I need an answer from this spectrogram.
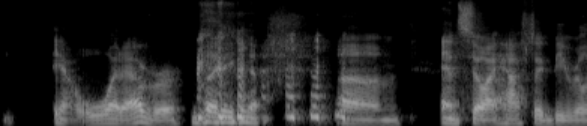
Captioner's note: laughs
